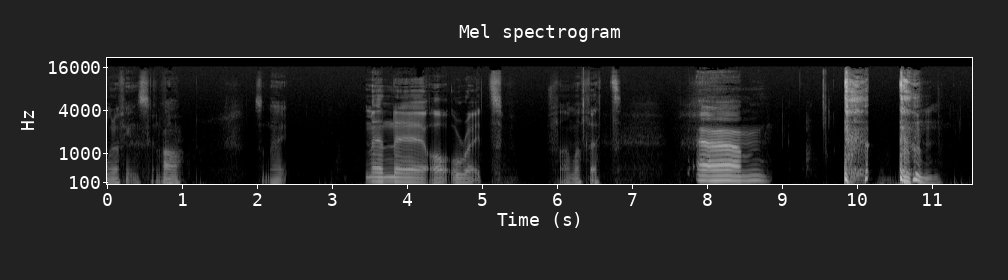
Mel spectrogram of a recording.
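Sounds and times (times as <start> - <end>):
speech: 0.0 - 1.1, 2.0 - 2.5, 3.4 - 5.4, 6.0 - 6.9, 7.8 - 8.9, 10.6 - 11.2
loud harsh coughs directly into the microphone: 9.8 - 11.2
sustained voiced hum or throat sound: 9.8 - 11.2.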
